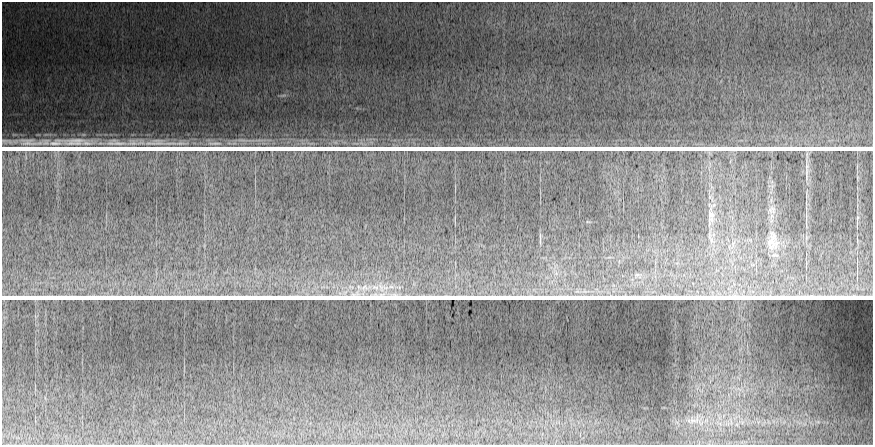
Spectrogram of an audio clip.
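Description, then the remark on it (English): A continuous city traffic hum, a dense wash of rumbling noise with steady low engine drones underneath, swelling slightly louder midway and surging briefly near the end, much like surf. “Sometimes I think the city sounds like an ocean. The sound travels from the ground up. It's this hush, a hum, crash and swell, an urban ocean breaking against the shore.”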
